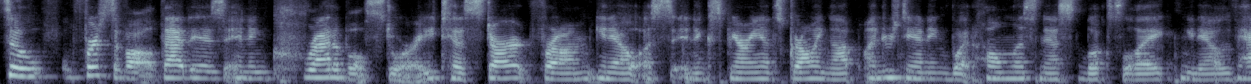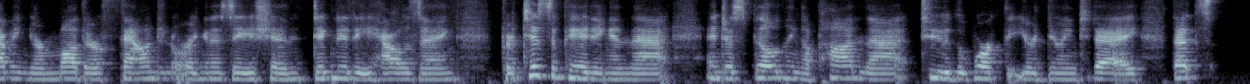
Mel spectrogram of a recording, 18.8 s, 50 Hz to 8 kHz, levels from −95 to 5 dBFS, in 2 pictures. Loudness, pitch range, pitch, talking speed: -27 LUFS, 170-195 Hz, 180 Hz, 160 wpm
